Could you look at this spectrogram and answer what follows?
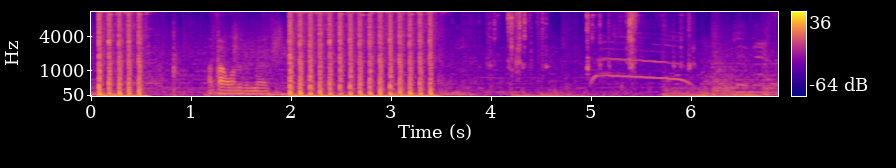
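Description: Machine gun fire in Call of Duty Vanguard, El Alamein battle: loud, rapid bursts of evenly spaced shots in two long volleys, with a falling whistle and whining tones between, under a brief spoken line.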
